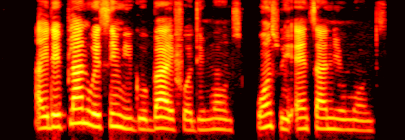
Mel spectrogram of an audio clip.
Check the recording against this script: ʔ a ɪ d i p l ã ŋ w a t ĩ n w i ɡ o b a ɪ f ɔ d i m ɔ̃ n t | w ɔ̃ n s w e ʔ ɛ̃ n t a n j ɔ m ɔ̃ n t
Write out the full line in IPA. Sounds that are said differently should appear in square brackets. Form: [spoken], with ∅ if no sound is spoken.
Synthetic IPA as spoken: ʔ a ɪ d [e] p l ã [n] w [e] t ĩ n w i ɡ o b a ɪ f ɔ d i m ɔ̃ n t | w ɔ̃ n s w [i] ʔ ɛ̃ n t a n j [u] m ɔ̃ n t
